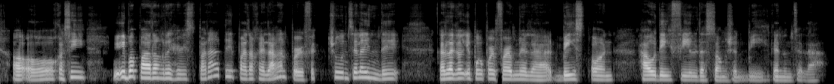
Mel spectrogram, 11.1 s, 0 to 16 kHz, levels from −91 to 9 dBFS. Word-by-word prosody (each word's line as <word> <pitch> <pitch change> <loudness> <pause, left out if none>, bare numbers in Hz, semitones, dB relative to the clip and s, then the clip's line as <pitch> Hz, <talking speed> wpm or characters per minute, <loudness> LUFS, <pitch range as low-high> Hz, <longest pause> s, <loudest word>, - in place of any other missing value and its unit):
Oo, 145 -1 +2
kasi 205 +5 -3 0.3
'yong 220 - +5
iba 235 +2 +6
parang 190 -2 +7
rehearsed 160 -2 -4
parati, 240 +7 -4
para 170 -6 -2
kailangan 195 +8 0
perfect 135 -9 -3
tune. 200 -2 -2
Sila 205 +3 +1
hindi, 170 -3 -3 0.5
talagang 175 +2 +4
ipe-perform 165 -3 0
nila 135 -3 -1
based 145 +3 0
on 135 -1 0 0.4
how 145 0 +6
they 135 -1 +1
feel 130 -1 -4
the 125 -1 -2
song 115 -1 -5
should 110 0 -11
be. 115 +1 -12
Gano'n 115 -2 -5
sila. 105 -1 -13
155 Hz, 145 wpm, -22 LUFS, 135-185 Hz, 0.5 s, parang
